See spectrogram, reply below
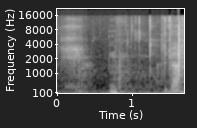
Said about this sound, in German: weil es wird einfach zu viel geschmatzt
